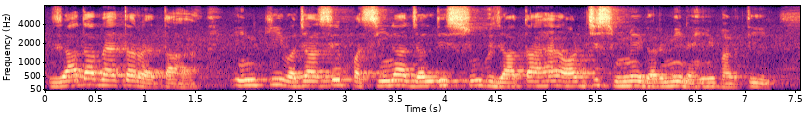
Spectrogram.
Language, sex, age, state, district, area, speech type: Urdu, male, 18-30, Bihar, Darbhanga, urban, spontaneous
